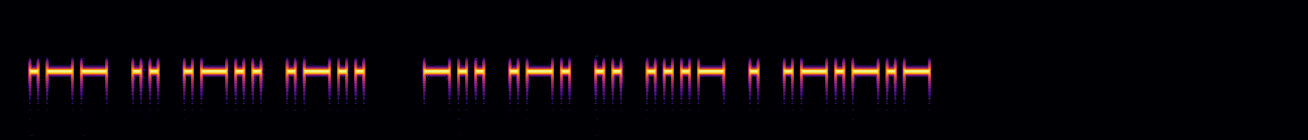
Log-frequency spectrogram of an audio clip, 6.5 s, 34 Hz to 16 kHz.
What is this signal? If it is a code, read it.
Morse code, heard as a keyed tone, about 28 wpm, 700 Hz. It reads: WILL DRIVE.
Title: Sentences from Top 1000 Words - Review Part 2 - 28wpm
